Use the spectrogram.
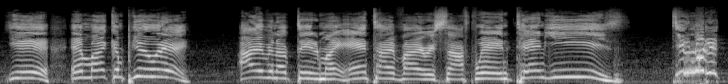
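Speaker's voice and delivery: squeaky, high-pitched voice of a neglected computer. Acted. Computer chiming in with a squeaky high voice. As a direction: play the computer, whining way up high. Computer voice complaining about antivirus.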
